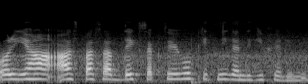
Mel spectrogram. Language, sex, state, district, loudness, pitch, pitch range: Hindi, female, Bihar, Supaul, -17 LUFS, 235 Hz, 215-245 Hz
